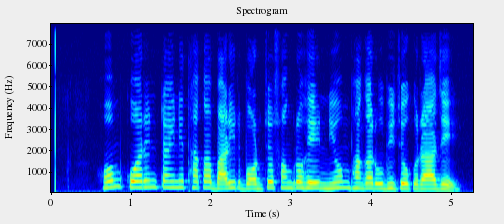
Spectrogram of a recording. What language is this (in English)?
Bangla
